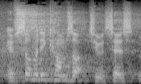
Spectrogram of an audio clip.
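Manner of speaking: usual speaking voice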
